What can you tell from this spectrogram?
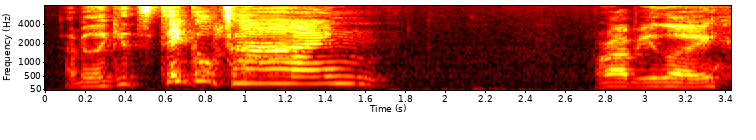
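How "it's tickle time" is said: silly put-on clown voice, very high. Describing how they scare people and make them laugh, clown voice. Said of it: "perfecting my clown voice".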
